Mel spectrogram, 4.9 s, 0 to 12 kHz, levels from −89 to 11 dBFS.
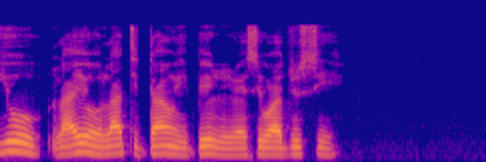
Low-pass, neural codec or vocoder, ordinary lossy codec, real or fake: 7.2 kHz; none; none; real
